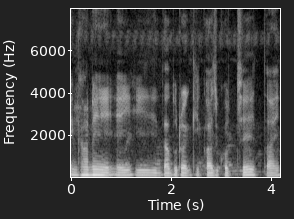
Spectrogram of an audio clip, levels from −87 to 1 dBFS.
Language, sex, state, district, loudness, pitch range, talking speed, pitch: Bengali, male, Jharkhand, Jamtara, -18 LUFS, 110-125 Hz, 100 wpm, 115 Hz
